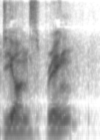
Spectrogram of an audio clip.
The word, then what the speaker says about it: Dion Spring: I am Dion Spring. If you can spell it, I am D-I-O-N-S-P-R-I-N-G, like the summer.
